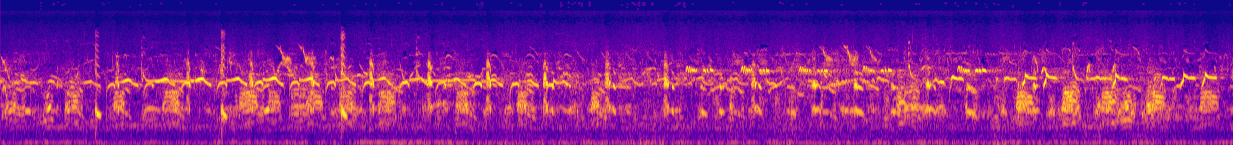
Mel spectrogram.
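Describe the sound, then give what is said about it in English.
A dense chorus of coots and lapwings calling at a wetland in Europe, with many overlapping honks, squawks and chirps sounding steadily and fairly loud throughout, with no one speaking. “coots, and lapwings are just a few of the fine-feathered friends who sing-wing and strut their stuff at this wetland”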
